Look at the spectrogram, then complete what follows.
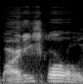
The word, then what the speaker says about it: Marty Scurll: Is that how you pronounce that dude's name? Marty Scurll, yes.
